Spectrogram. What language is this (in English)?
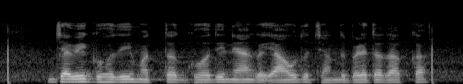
Kannada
